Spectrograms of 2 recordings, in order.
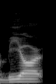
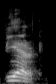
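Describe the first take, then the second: First: The vowel sounds like 'or'. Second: The vowel sounds like 'er'. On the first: The speaker calls it wrong. "Everybody says Bjork" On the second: The speaker calls it right. "It's [name]"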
